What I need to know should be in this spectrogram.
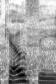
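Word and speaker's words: Kelce: the offseason apparently travis kelsey informed i believe it was the espn or sports illustrated that everybody has been pronouncing his name wrong since he came into the league it's actually travis kels really yes a little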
